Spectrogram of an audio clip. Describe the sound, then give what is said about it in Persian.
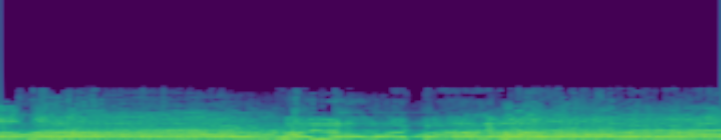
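A crowd of residents of Jabal Saraj district, Parwan province, marches on Saturday chanting slogans against provincial government officials over the inactive power plant, many voices in loud unison rising and falling together in a steady, shouted rhythm that continues for several seconds. “این مظاهره کنندگان بر روز شنبه علاوه بر راهپیمایی بر ضد مقامات حکومتی ولایت پروان شعار می دادند.”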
